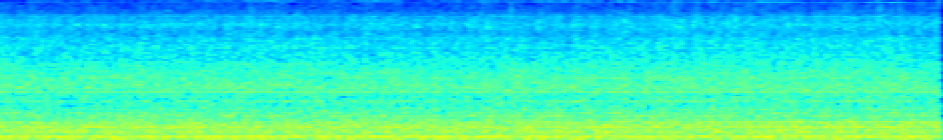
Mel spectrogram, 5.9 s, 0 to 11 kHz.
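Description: Steady low drone of a Volvo VNL860 semi-truck driving on the highway, heard inside the cab: the Volvo D13 diesel engine running with road noise underneath.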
